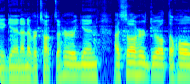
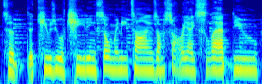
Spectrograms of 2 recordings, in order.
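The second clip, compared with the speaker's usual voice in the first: mock apologetic ex; 6 semitones higher than usual. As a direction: imitate her sorry, pleading tone, a bit higher. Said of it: "the whole fucking apologetic thing".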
